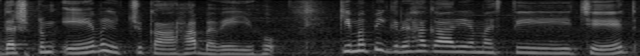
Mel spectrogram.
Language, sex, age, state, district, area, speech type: Sanskrit, female, 18-30, Tamil Nadu, Chennai, urban, spontaneous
